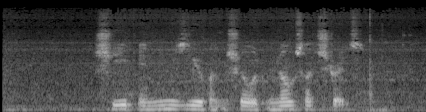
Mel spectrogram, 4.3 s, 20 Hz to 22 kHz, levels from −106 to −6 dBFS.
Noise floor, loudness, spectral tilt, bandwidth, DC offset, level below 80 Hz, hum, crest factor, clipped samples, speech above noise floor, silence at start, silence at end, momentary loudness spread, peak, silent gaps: -59 dBFS; -36 LUFS; -5 dB/octave; 16 kHz; under 0.1%; -70 dBFS; none; 16 dB; under 0.1%; 24 dB; 0.05 s; 0.15 s; 15 LU; -20 dBFS; none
